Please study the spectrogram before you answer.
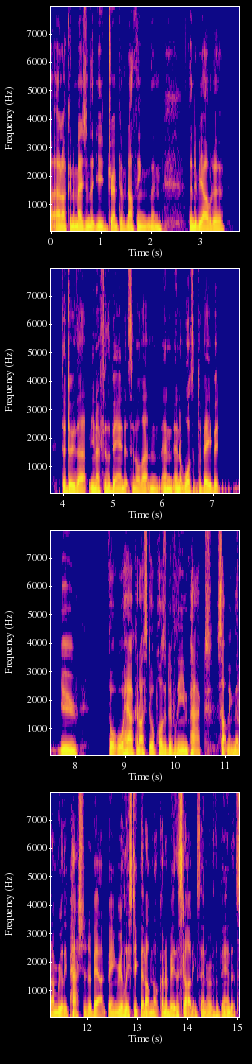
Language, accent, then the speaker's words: English; Albury, New South Wales, Australia; her next door neighbor for five years growing up in East Albury.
